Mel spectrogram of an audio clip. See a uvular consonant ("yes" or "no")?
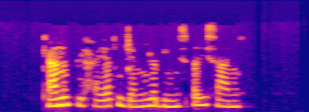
no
